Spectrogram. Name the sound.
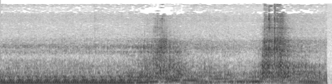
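truck engine revving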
